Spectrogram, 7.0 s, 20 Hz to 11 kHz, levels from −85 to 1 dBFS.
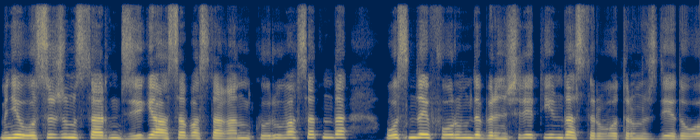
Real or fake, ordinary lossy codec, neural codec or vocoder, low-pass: fake; none; vocoder, 22.05 kHz, 80 mel bands, WaveNeXt; none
